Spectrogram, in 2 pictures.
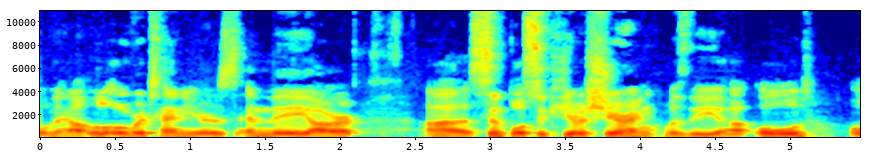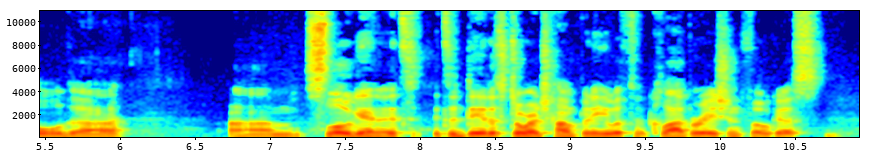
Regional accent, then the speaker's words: San Diego, California, United States; I'm from San Diego and went to school at Cal Poly

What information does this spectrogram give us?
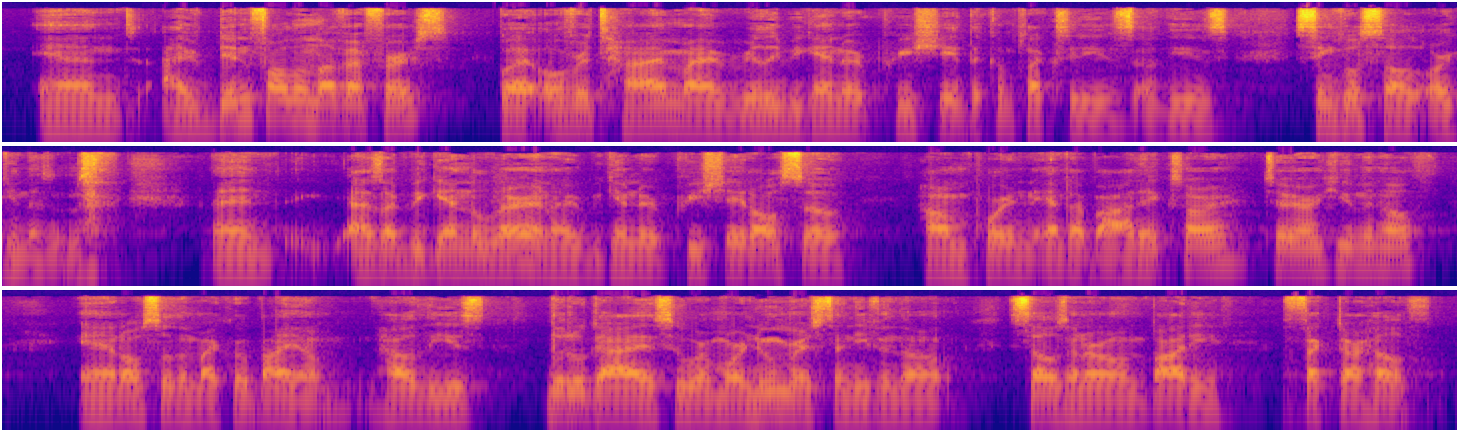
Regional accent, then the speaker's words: Jamaica; You know, I'm Jamaican from birth, and one of the things we love to do is grow our own food.

